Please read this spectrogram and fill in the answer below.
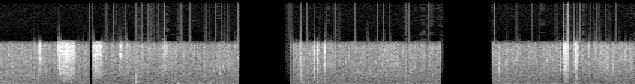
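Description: Masking tape being pulled off its roll and torn into strips, heard as a few short rasps over a steady background hum. The sound cuts out completely twice, for about half a second each.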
